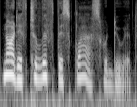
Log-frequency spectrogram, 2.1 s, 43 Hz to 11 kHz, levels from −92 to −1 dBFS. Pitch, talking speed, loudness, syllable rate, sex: 175 Hz, 260 wpm, -19 LUFS, 4.7 syllables/s, female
